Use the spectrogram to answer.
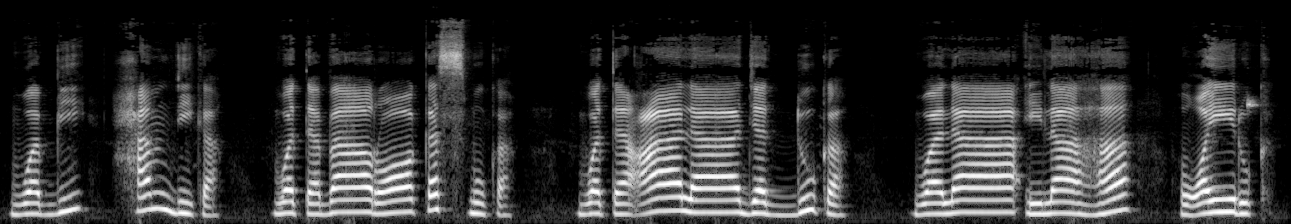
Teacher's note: واو کے اوپر ہونٹ گول ہوں گے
